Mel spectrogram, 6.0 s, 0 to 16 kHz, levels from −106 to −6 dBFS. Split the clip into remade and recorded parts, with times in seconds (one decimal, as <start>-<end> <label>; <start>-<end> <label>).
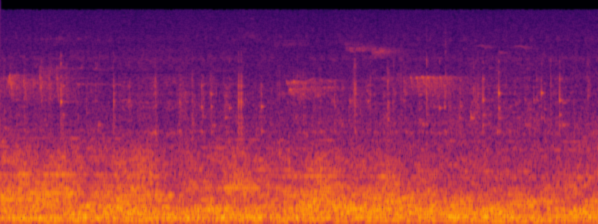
0.0-1.2 recorded; 1.2-1.9 remade; 1.9-6.0 recorded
